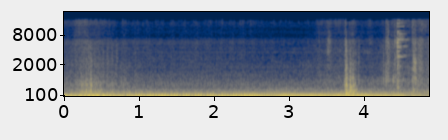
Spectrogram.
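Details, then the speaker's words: 1997 Honda Civic hatchback, D16Y7 SOHC non-VTEC, first start after new rod bearings for a rod knock apparently from very low oil: deep, heavy rumble catches and runs a few seconds, then the engine stalls. "put the new Barons in just trying to run it real quick just okay starts and dies"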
